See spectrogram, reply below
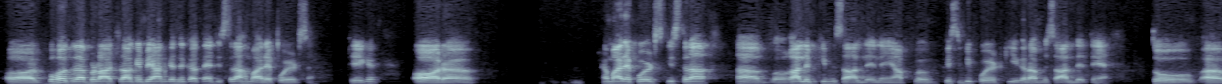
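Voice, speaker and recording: Man lecturing, checking in constantly. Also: medium pitch. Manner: keeps checking "theek hai?" and fills pauses with "uh", mixing in English terms. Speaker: literature lecturer. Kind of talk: recorded lecture. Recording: dull lo-fi recording.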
